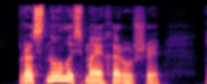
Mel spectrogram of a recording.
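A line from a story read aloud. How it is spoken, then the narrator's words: Pleasant melodic voice. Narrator (Russian): произнесла она приятным мелодичным голосом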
